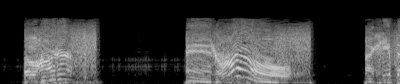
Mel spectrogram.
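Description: Voices over an aircraft intercom, gated to silence between utterances: a short utterance near the start, then a drawn-out vocal sound that rises and falls in pitch, and more speech near the end.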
